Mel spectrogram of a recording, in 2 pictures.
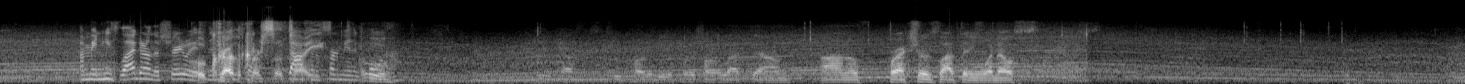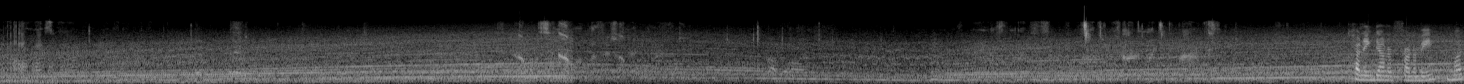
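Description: A race car engine roars steadily, its pitch rising and falling as it speeds up and slows through the turns.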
